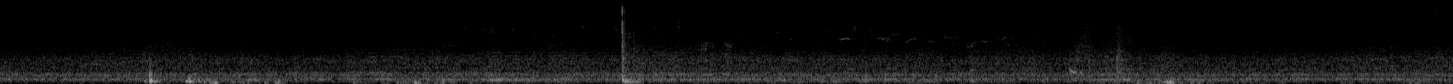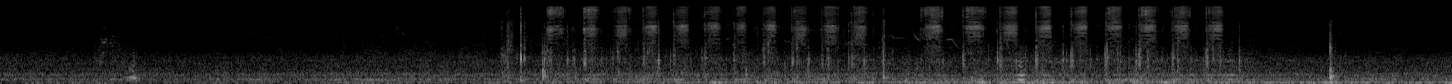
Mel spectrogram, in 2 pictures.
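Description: Honeybees buzzing steadily in a swarm over an opened hive, with a few wooden knocks as comb frames are handled. In the second half comes a rapid rasping, about four strokes a second, for several seconds.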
